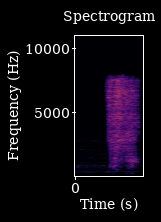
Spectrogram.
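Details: Speaker's own mechanical ventilator heard while he talks on a podcast: quiet room tone, then a sudden airy hiss for about half a second as the ventilator pushes air to deliver a breath.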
